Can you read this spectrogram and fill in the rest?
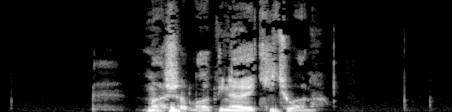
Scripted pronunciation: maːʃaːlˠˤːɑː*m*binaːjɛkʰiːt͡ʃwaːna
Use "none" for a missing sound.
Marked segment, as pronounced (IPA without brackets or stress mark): none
